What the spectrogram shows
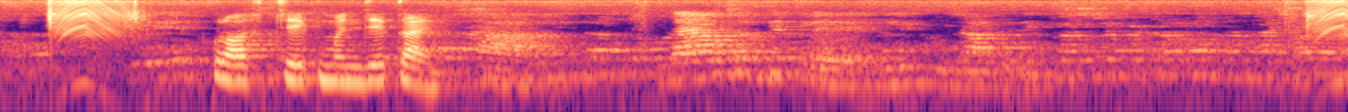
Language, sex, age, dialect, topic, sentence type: Marathi, female, 36-40, Standard Marathi, banking, question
